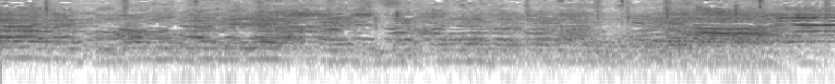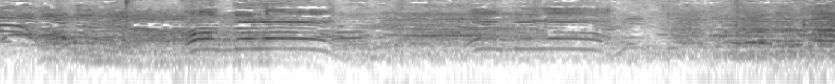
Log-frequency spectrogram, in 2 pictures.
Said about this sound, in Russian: А камера ходит кругом и показывает, значит, как там эта пестрая толпа без курток напротив полиции стоит и молчит, и даже не подтанцовывает.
